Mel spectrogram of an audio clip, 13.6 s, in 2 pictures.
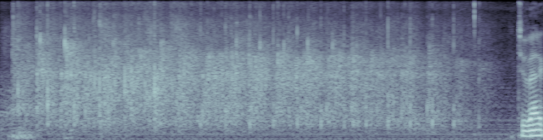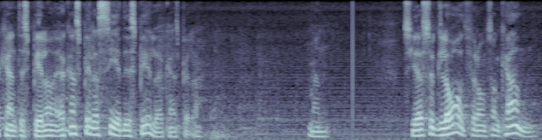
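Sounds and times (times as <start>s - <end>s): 
audience applause for worship singers: 0.0s - 6.0s
speech: 6.5s - 9.4s, 11.9s - 13.5s.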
